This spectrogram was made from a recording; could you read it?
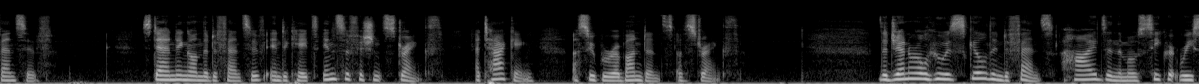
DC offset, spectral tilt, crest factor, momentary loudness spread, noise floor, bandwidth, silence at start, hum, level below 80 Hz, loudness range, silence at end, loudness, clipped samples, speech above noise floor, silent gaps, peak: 2%; -4 dB/octave; 20 dB; 16 LU; -48 dBFS; 11 kHz; 0 s; none; -40 dBFS; 4 LU; 0 s; -25 LUFS; under 0.1%; 23 dB; none; -6 dBFS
